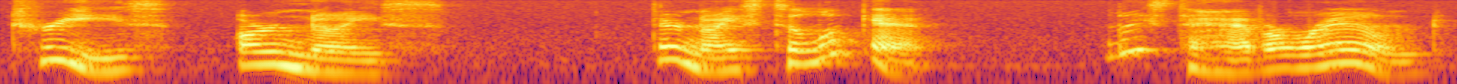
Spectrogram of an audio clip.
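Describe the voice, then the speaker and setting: Slow, lively woman reading to children. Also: medium pitch, slight background noise. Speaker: teacher reading a picture book aloud. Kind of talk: read-aloud of a children's nonfiction book.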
